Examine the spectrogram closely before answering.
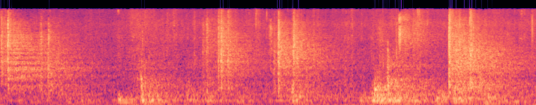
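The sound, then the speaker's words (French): Footsteps crunch and thud over broken door debris inside an abandoned hospital, a few irregular heavy impacts with gritty scraping between them over a steady rushing background. “Ce que vous entendez, c'est les débris de porte.”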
